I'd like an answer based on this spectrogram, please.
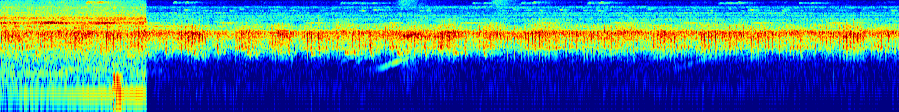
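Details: Frogs calling at night in Kubah National Park, a dense steady high chorus of rapid pulsing calls, with a few words of Dutch speech at the very start and faint rising chirps in the background.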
